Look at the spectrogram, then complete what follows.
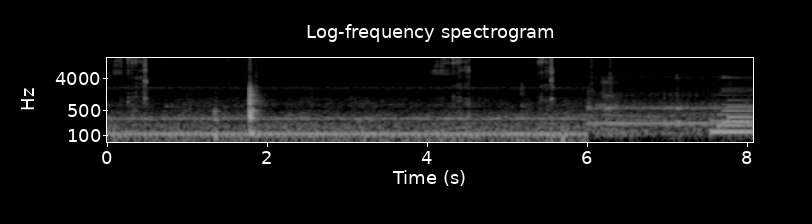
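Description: Fabric scissors snipping through cloth: a few short, sharp snips as the corners of a sewn seam are trimmed, with one louder snip about two seconds in.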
